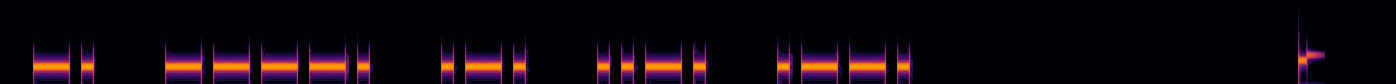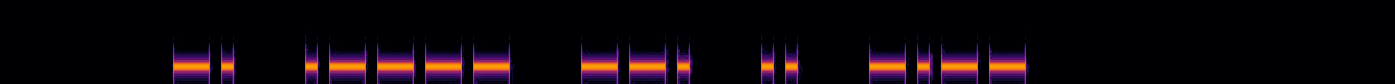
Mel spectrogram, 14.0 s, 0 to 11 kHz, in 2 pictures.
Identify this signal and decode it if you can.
Morse code, heard as a keyed tone, about 20 wpm, spaced as for 14 wpm, 700 Hz. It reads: N9RFP N1GIY
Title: 179 Lesson 29g - Slash - Call Signs 20wpm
